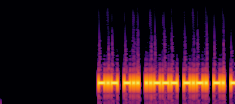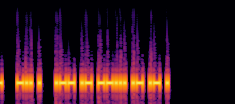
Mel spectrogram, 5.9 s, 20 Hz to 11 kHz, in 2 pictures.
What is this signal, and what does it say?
Morse code, heard as a keyed tone, about 45 wpm, 700 Hz. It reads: KD2CNT DE WA7AAE
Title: USA Callsign DE Callsign - 6 Characters - 45wpm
